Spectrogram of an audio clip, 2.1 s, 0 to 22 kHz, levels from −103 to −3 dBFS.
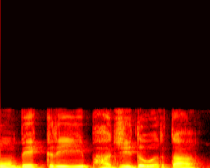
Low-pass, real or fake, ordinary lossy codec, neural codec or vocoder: none; real; none; none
